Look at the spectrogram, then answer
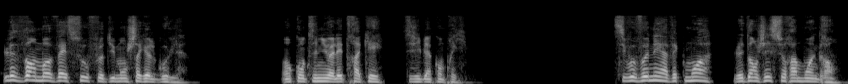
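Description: A man's voice: a little high, expressive, darkish tone, dry recording, clean studio sound, voice pushed up. A man reading an audiobook, voicing a haughty, cold, condescending woman of authority in a raised voice. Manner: measured, condescending. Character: haughty cold female Aes Sedai, condescending.

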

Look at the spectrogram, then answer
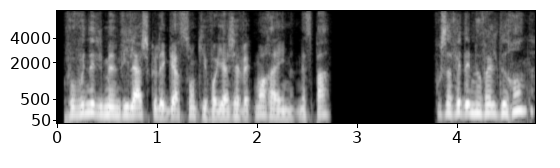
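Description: A man narrates an audiobook, raising his natural voice to a higher pitch to play an eager, impulsive young woman who is a novice. His pace is quick, and the studio-quality recording has no room sound.

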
